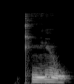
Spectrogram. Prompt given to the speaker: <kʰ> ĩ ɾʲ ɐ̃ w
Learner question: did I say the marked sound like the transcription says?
yes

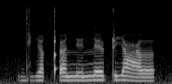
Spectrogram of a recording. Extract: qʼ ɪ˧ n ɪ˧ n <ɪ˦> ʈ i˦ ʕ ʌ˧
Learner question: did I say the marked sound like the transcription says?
no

